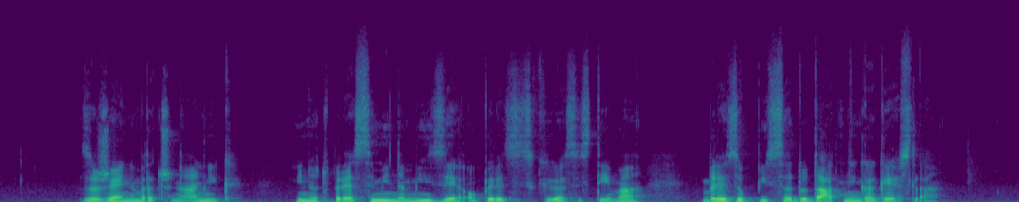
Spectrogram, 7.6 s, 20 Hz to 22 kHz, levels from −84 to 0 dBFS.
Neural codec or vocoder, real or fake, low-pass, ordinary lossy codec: none; real; 19.8 kHz; none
